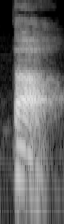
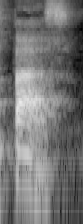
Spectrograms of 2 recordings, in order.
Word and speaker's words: pas: And before that syllable is the word pas, which if you don't know, you would pronounce pass. But we have eliminated the S. So what is left is a vowel sound. Pa. The mouth stays open.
